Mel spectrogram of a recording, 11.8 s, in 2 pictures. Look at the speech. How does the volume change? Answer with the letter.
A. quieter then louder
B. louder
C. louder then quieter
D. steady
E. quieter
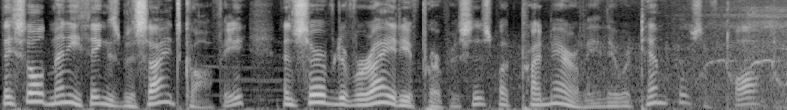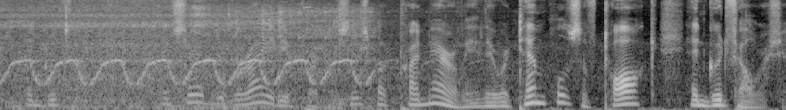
A.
